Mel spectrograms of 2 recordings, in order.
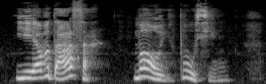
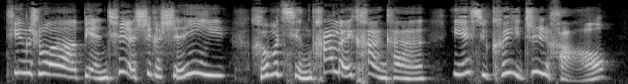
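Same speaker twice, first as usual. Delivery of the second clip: higher-pitched eunuch voice; 6 semitones higher than usual. A narrator's reading. Eunuch suggesting they send for the doctor, high-pitched voice. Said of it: "有个太监说".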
